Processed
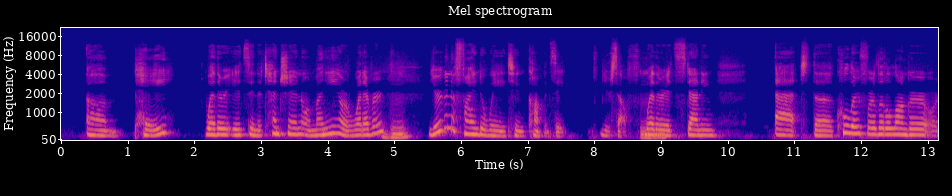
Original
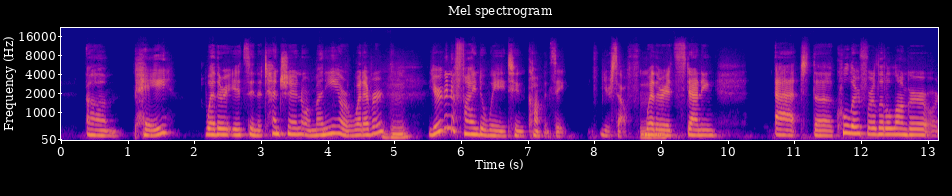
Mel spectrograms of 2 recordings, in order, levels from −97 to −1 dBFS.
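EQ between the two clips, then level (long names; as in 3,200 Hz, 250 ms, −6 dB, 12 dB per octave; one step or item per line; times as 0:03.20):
dynamic equaliser 6,400 Hz, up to −4 dB, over −48 dBFS, Q 0.83
Butterworth band-reject 2,400 Hz, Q 1
−4.0 dB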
